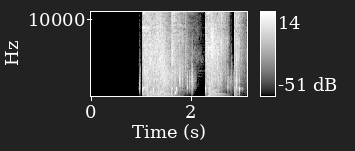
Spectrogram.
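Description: A blast booms and crackles as candies explode.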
